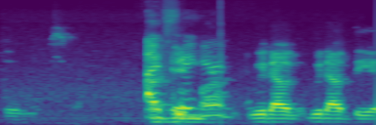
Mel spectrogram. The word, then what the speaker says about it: Dumas: I think it's pronounced Dumas and Dumas. not Dumas. I Okay. figured without the S. I think the S is silent because it's like Alexander Dumas, the writer of the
